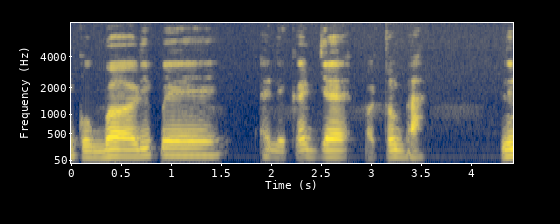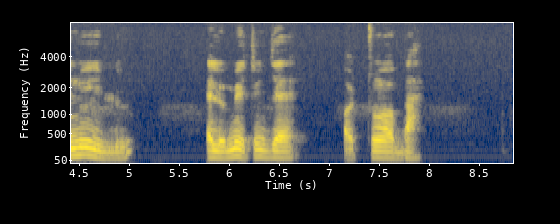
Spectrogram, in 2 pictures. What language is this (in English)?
Yoruba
